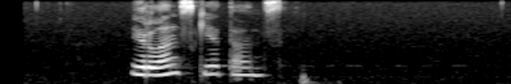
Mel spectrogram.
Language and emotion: Russian, neutral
